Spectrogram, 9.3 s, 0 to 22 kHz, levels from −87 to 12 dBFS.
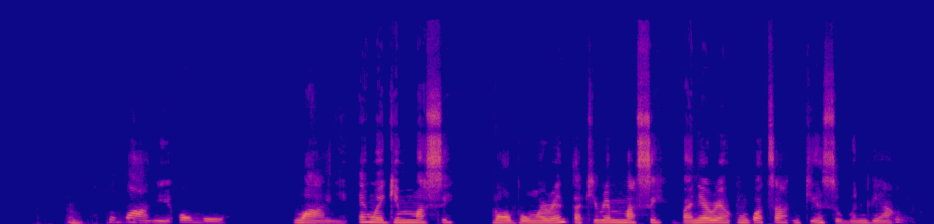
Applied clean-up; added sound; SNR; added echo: neural mask model DeepFilterNet 3.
